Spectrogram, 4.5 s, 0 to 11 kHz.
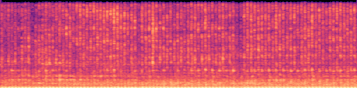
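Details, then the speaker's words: Old engine started after sitting through cold winter, run to warm up: low even idle pulse, no knocks or misses, nothing leaking, 50 psi oil pressure; normal warm idle. "Nothing's knocking. Nothing's leaking."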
